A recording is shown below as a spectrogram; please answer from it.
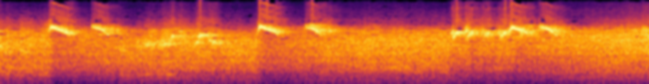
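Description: Red-whiskered bulbul singing: short, sharp, high notes that fall in pitch, often in pairs, repeated every second or two over a steady hiss of background noise.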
